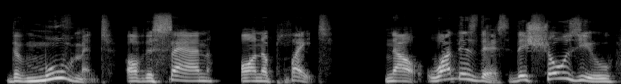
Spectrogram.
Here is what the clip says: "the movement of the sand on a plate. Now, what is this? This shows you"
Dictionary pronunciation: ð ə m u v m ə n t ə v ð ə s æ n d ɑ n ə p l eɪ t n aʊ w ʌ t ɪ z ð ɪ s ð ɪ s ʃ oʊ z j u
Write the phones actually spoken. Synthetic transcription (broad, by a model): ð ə m u v m ə n t ə v ð ə s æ n ɑ n ə p l eɪ t n aʊ w ʌ t ɪ z ð ɪ s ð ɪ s ʃ oʊ z j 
